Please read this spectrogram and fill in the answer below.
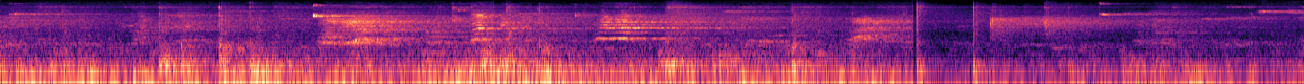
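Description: Indoor futsal play on a wooden sports-hall floor: the ball thudding off feet and floor, with two sharp kicks a little after nine seconds, shoes squeaking and players calling out, all echoing in the large hall.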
